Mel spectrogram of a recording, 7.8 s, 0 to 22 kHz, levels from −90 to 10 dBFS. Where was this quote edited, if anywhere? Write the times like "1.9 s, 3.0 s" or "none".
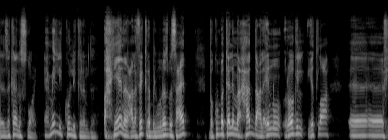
1.8 s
